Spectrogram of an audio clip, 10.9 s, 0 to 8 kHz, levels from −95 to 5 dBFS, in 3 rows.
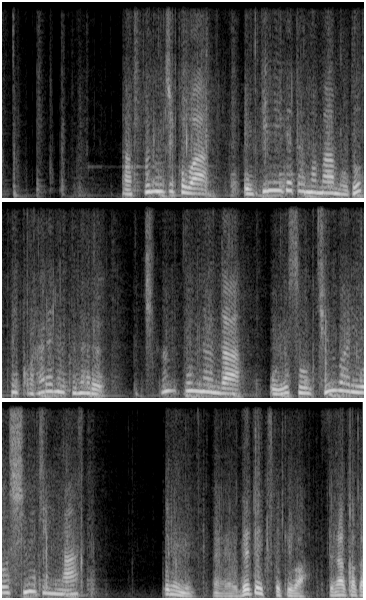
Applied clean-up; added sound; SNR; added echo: neural mask model RNNoise.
